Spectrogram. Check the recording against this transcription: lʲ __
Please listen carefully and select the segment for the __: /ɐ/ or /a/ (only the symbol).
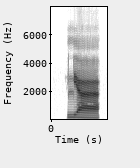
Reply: a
